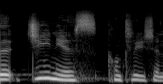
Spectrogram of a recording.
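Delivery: ordinary talk, nothing marked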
